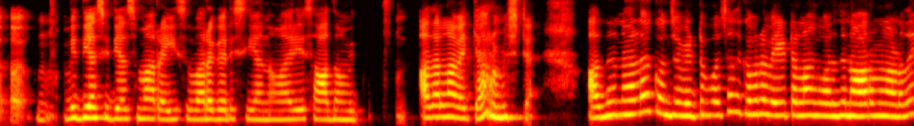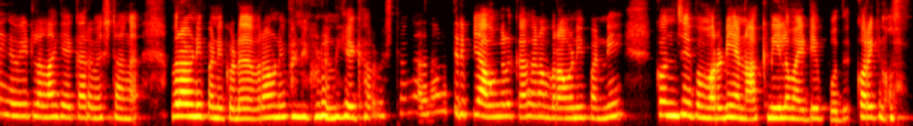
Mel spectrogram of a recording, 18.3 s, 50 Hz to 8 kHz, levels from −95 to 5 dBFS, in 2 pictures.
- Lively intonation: No, average, 3.6 semitones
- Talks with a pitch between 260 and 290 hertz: Yes, very high, 265 Hz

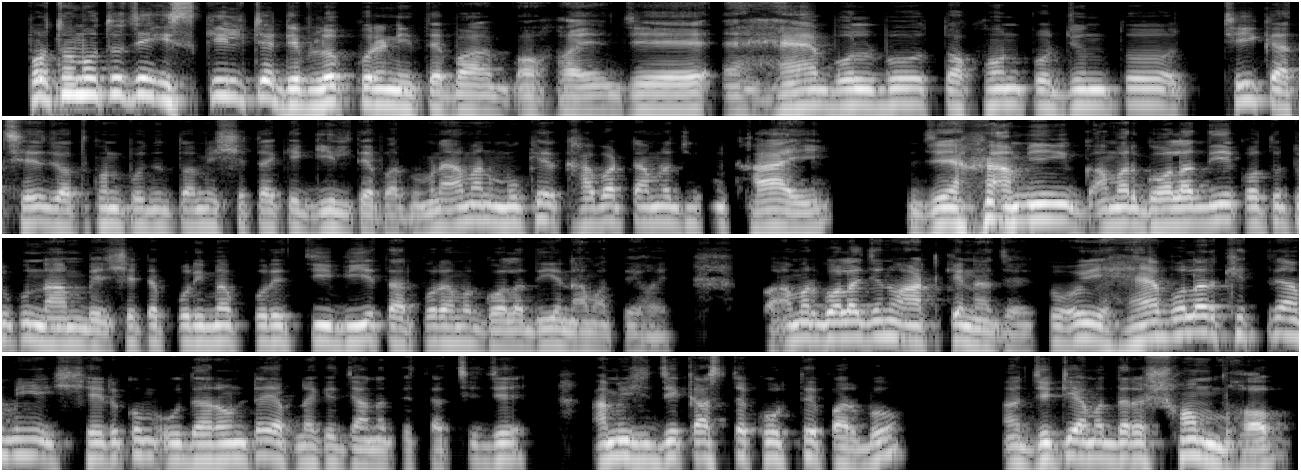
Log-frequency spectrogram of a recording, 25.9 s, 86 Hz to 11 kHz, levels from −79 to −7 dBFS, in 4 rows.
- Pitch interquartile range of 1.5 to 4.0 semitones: Yes, average, 3.3 semitones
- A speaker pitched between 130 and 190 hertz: Yes, low, 135 Hz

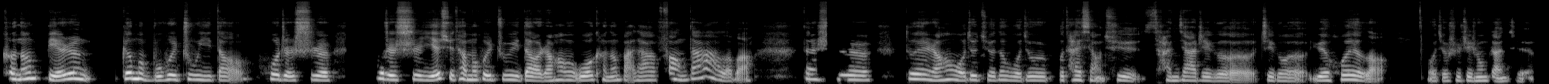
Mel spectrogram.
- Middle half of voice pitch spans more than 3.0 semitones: Yes, average, 3.5 semitones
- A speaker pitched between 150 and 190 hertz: No, high, 200 Hz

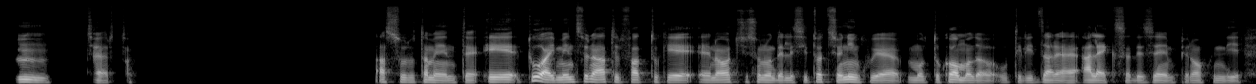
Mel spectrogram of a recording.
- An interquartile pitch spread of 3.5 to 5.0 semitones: No, average, 2.7 semitones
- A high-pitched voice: No, low, 100 Hz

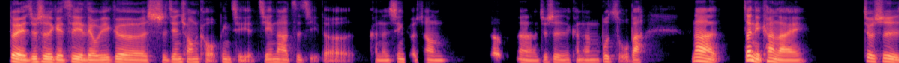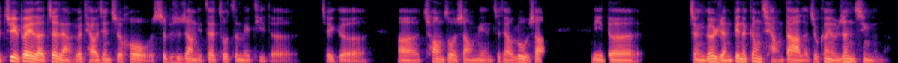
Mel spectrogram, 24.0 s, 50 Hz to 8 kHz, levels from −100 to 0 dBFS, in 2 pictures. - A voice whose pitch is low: Yes, low, 115 Hz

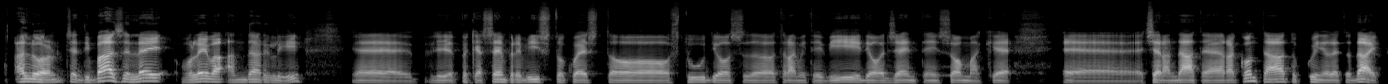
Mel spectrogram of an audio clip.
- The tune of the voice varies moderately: Yes, average, 3.2 semitones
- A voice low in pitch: Yes, very low, 95 Hz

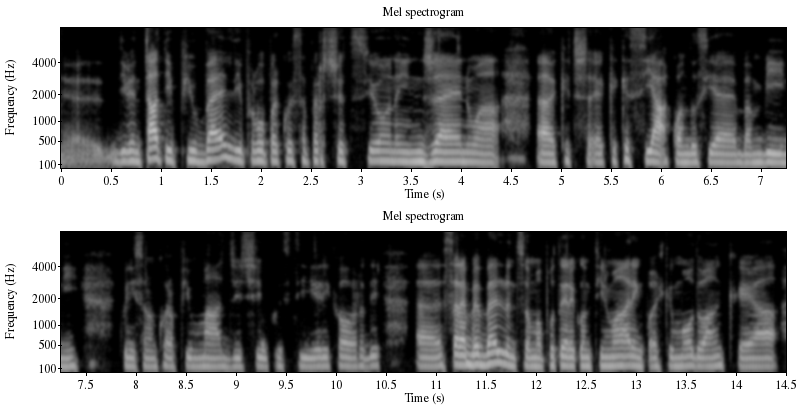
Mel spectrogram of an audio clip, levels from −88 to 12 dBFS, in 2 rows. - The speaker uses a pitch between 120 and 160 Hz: Yes, medium, 140 Hz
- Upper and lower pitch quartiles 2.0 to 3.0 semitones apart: Yes, narrow, 2.5 semitones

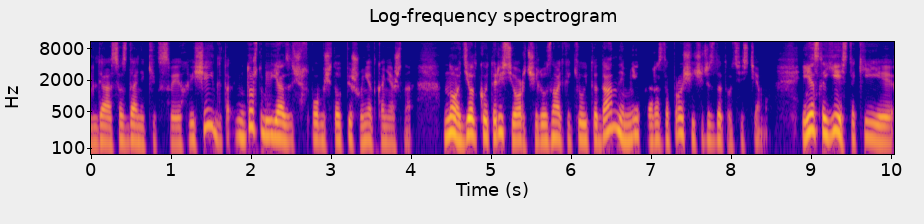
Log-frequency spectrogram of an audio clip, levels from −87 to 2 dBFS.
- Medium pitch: Yes, medium, 150 Hz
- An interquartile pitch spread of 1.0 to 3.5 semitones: No, average, 4.1 semitones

